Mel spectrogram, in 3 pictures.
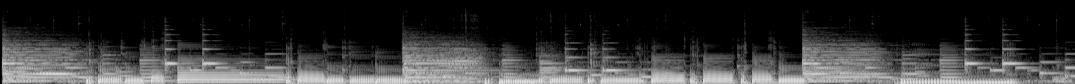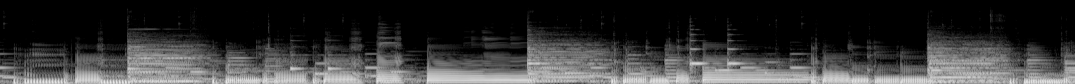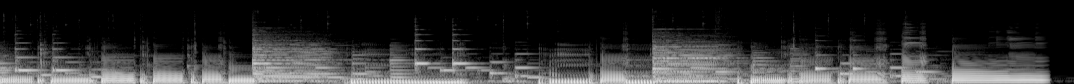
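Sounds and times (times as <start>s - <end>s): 
bass groove in A minor: 0.0s - 32.0s
keyboard playing chords in A minor: 0.0s - 32.0s.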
